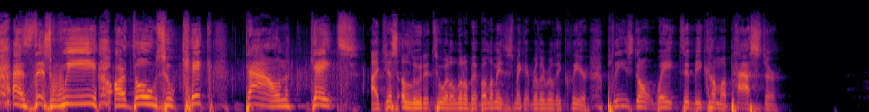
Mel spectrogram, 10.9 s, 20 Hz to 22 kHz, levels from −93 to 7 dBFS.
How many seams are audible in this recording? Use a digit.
1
